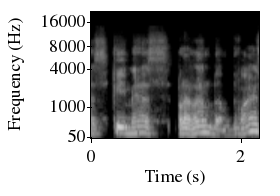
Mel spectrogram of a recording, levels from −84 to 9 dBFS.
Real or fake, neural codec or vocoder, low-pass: fake; codec, 44.1 kHz, 7.8 kbps, DAC; 14.4 kHz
